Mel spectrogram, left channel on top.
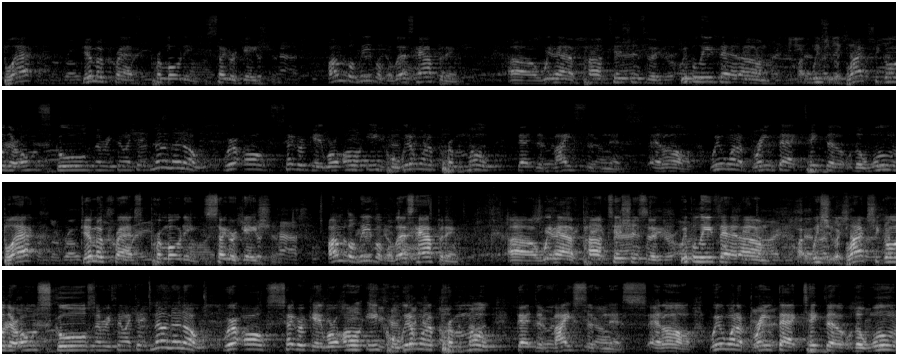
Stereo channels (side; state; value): left; quieter; 12.4 dB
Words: Democrats promoting segregation. Unbelievable, that's happening. We have politicians that we believe that blacks should go to their own schools and everything like that. No, no, no. We're all segregated. We're all equal. We don't want to promote that divisiveness at all. We want to bring back, take the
